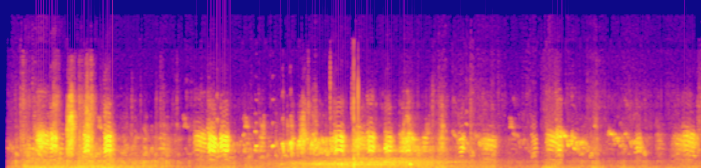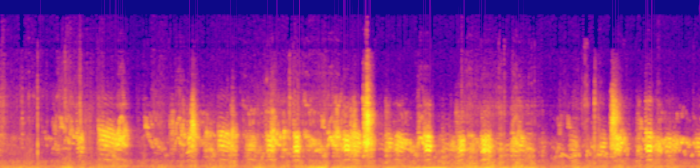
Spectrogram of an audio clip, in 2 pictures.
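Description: Zebra finches chatter in nasal, buzzy phrases with rapid chirps and clicks, mixed with wing flutters.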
